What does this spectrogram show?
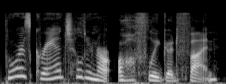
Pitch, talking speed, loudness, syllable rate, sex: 240 Hz, 160 wpm, -18 LUFS, 5.9 syllables/s, female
